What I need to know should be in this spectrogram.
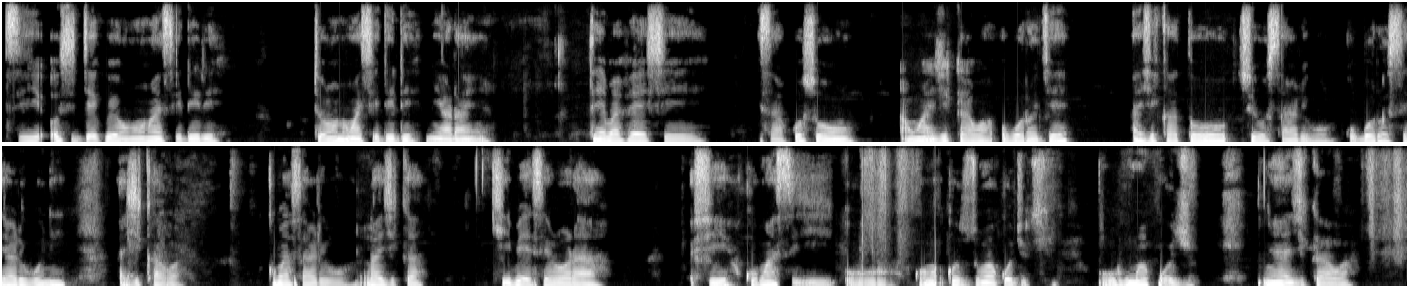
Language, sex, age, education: Yoruba, female, 30-45, secondary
